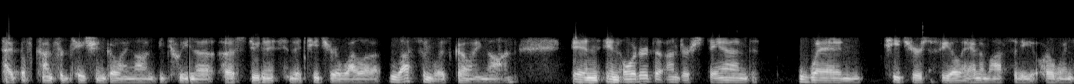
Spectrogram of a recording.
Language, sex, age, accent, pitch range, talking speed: English, male, 40-59, American, 95-120 Hz, 160 wpm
